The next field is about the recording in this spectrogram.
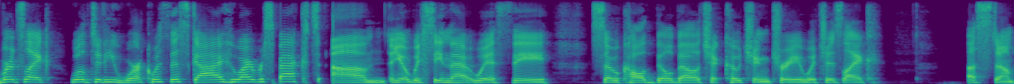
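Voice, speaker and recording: In a very clean recording with a silent background, a woman with an American accent speaks in a plain, everyday voice at a fairly low pitch. Her pace is fairly slow, with ordinary pitch variation and very even loudness. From US Midwest, Cincinnati, Ohio. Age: 30s. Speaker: podcast host and opinion writer. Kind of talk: casual interview.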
